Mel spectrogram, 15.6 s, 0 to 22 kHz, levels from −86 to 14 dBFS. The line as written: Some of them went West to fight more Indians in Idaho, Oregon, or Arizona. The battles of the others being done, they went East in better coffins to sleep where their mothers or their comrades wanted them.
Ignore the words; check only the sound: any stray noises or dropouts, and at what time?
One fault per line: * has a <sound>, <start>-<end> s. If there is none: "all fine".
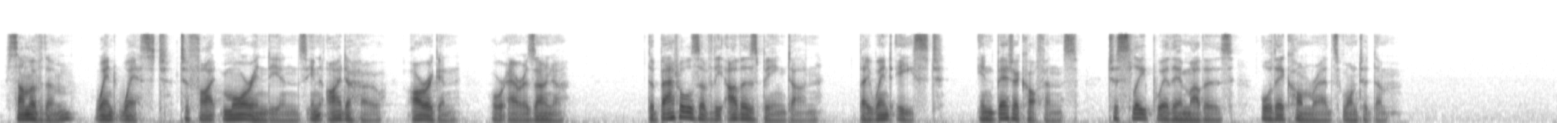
all fine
